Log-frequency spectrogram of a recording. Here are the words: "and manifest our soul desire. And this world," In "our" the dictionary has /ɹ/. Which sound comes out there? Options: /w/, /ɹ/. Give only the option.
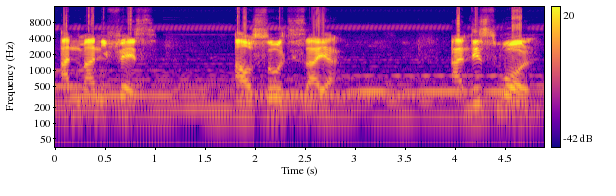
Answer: /w/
